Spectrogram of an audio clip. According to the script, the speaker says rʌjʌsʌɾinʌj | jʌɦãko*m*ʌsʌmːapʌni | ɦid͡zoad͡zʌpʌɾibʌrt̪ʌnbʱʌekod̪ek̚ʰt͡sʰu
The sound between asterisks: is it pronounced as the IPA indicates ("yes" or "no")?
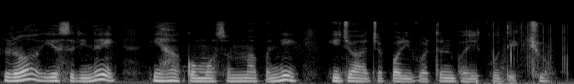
yes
